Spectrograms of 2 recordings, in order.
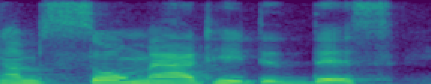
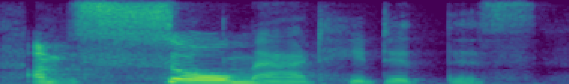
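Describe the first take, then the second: First: The loudness stays the same throughout. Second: The loudness rises and falls across the words. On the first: The speaker calls it wrong. "Instead of saying" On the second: The speaker calls it right. "So you go forward and backward with your voice"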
